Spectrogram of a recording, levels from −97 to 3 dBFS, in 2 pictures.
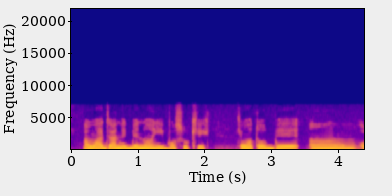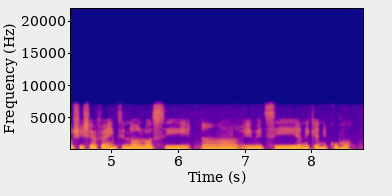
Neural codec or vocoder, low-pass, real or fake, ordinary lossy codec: none; 7.2 kHz; real; none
